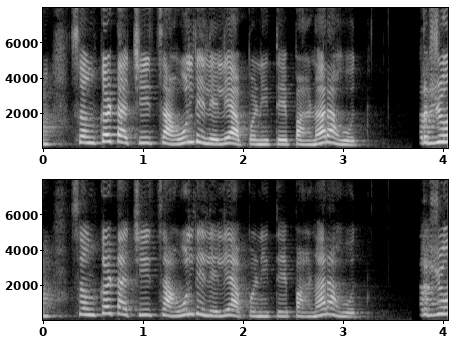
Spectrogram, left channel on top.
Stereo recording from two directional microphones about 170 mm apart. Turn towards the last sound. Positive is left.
turn(degrees=30)  # may be behind; listen again after turning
